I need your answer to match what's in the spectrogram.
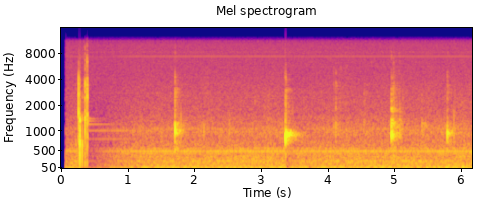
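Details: Infant twin boys with hiccups: soft, brief catches about every 1.5 seconds, roughly five in six seconds, over faint room hum.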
